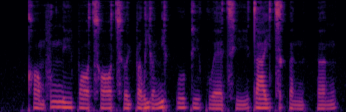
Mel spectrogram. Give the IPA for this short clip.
kʰɔː˨˩mfʊ˥ŋn̪iː˧ pɔː˨t͡sʰɔː˨˧t͡sʰɵ˨˥ɥpɐ˨˥w jɵ˨˥njɪ˨k̚puː˧kiː˨ kʷɛː˨t͡sʰiː˨˥t̪aː˥j t͡sɐ˨˥k̚ɐ˨n | ɐ˨˧ŋ

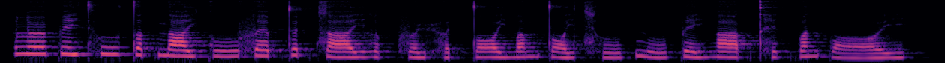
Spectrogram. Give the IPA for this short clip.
lœː˥pe˥jt̪ʰuː˥ t̪ɐ˧k̚n̪aː˨j kuː˨˧fɛː˧p̚t̪ɵ˥t̚ t͡saː˨˧jlʊ˧k̚fɵ˨ɥhɵ˨t̚ t̪ɔː˨jmɐ˧m t̪ɔː˨˧jt͡sʰuː˨˥p̚ŋuː˨˥ pe˨˧jŋaː˧k̚ t̪ʰɪ˧k̚ pɐ˥npɔː˨˧j

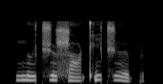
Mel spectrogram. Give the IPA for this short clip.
nɯt͡ʃɯ ʂɑkʼit͡ʃøːp

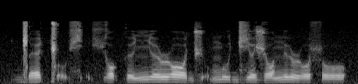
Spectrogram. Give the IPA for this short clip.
ɡ͡ǁɛ˧ǁo̰˧ɕḛ˦ çɔ˨kɘ˨ ɲɘ˦ɹɔ˦˨d͡ʒo̰˨mu˦ d͡ʑɘ˦ ʒɔ˨nɨ˦ɹo˨ ɬo˨

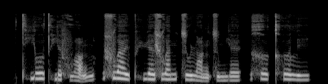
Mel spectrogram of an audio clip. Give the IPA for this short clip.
t̪ʰjo˥ʊ̯t̪ʰjɛ˨fwɑ̰˨˩˦ŋ | ʂwa˥˩ɪ̯ pʰɥɛ˥ʂwa˥nt͡su˧˥ ɻɑ̰˨˩ŋt͡su˦mjɛ˥ | xɤ˥kʰɤ˥ li˥

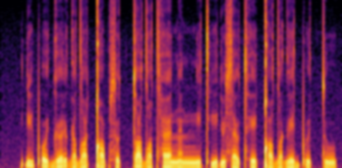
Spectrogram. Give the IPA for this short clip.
ɗipʼoɪ̯ ɡøə̯ɾøɡedˤɯj ǃɑpso tːydˤɑ tʰænæ̃nːi tʼiɗysæʊ̯ tʰeǃødˤy ɡedpʼɯtːu

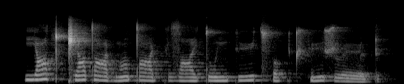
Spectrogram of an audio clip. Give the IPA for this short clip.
jɑtˤ ǁitˤwe bõtˤyːk zˤiːtwĩkyt͡sʼok t͡ʃʼyʃ ɭøʈ

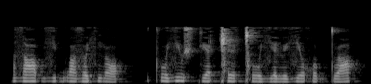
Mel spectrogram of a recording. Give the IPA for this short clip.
zɑb zʲəbwɒzʊsʲŋɔ | tʰuzʲuʃkʲæ ǁɪǀu zʲɑlʲʊzʲuχʷib tʷɑ

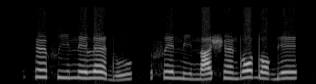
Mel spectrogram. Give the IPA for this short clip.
kɛ̃˦ fi˦ne˦lɛ˦˨du˨˦ | fe˧ni˨na˨˦ ʃɛ̃˧dɔ˦dɔ˧ ɡe˦

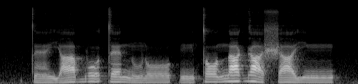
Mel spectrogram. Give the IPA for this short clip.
tɛ̃˨ja˨˦bo˦ tɛ˦nũ˧ɾo˦ | ĩ˨ tɔ˧na˦ɡa˦˨ ʃa˧jĩ˧

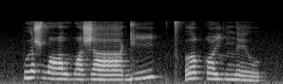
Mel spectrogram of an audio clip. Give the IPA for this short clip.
pɯʒðˤeːlʲðˤaʒ aːɡi | t͡sʼɤqʷiːʎneu̯

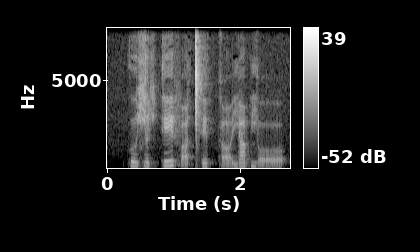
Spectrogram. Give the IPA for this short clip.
koɕʌçkefɑ̰ ǀʰepkɑ̰jɑp jɔ̰

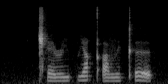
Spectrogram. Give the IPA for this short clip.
ǁʰɛɹipi qʼəvɪ kʼə

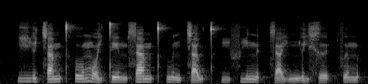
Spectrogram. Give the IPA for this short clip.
ɣi˧ə̯ca˧˥m t̪ʰo˧˥mɔ˨˩˨jt̪e˨˩m sa˧mt̪ʰu˨˩nca˨˩˨w t̪ʰi˨˩fi˧nə˨˩k̚sa˨˩˨j ɲə˨˩˨jxəː˨˩t̚ fə˧m

